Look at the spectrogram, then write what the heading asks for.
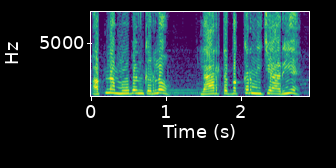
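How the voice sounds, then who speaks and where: A woman acts out an anxious, soft-hearted young man in an audio drama. The high voice is worried and pleading, quick to take offence, over faint music. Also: close to an everyday voice. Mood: indignant. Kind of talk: Hindi audio comedy-horror drama acting.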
